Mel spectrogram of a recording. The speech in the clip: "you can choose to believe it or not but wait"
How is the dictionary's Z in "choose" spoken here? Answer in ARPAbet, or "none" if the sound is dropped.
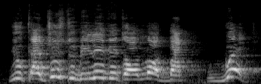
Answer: S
